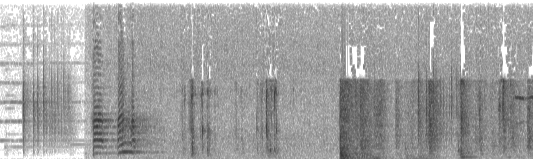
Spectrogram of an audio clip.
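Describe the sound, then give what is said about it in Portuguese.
A wooden door at the entrance of a building creaks open with a short, strained groan, followed by a few clunks and a heavy thud as it swings against something, with no voices. “Tu abre a porta e o corredor ali dentro é de concreto.”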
